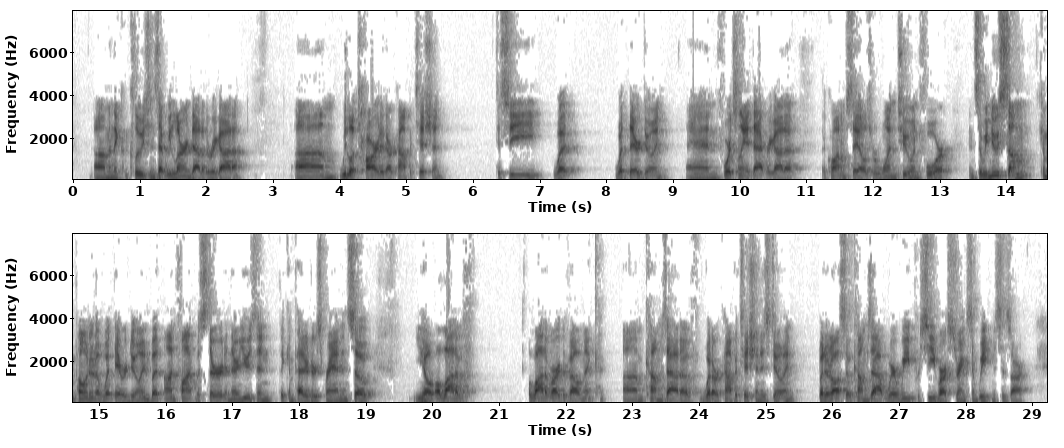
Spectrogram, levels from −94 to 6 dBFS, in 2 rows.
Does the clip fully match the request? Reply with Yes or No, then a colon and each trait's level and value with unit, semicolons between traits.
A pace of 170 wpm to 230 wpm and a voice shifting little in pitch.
Yes: average, 190 wpm; narrow, 1.5 semitones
